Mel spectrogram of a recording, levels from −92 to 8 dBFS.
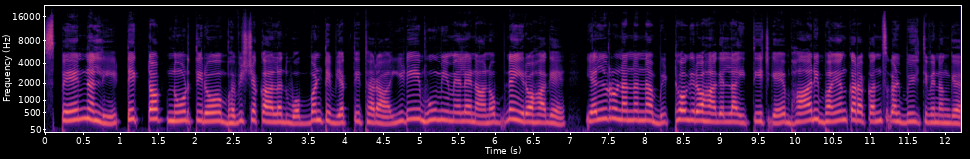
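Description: No technical faults can be heard at any point in this speech recording.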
